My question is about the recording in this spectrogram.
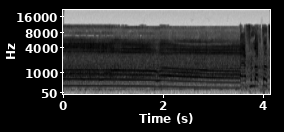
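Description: A football commentator's long held goal cry: one sustained note that slowly falls in pitch, breaking into fast speech near the end.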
